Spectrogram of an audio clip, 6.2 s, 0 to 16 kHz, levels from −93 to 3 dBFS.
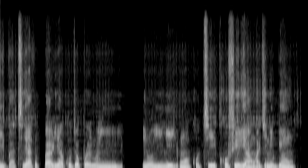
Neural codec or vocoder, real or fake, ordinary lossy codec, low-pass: none; real; none; 14.4 kHz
